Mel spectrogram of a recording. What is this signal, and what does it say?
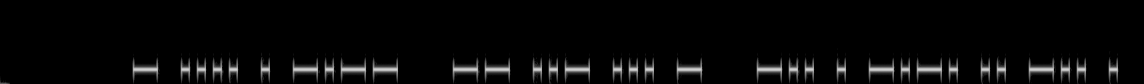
Morse code, heard as a keyed tone, about 15 wpm, 700 Hz. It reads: THEY MUST DECIDE
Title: Sentences from Top 1000 Words - Review Part 3 - 15wpm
